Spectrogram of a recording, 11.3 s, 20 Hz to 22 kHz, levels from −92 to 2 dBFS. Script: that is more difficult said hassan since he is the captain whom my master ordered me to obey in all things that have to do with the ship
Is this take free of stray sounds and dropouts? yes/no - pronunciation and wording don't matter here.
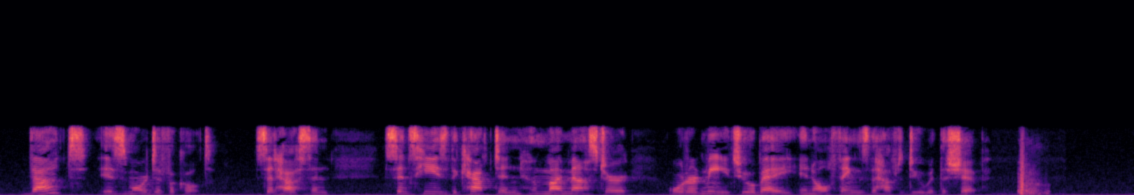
no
